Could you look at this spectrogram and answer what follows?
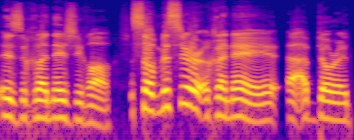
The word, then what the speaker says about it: René Girard: So the English, I guess, pronounce it, which is wrong, is René Girard.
